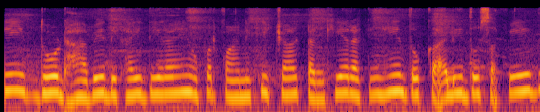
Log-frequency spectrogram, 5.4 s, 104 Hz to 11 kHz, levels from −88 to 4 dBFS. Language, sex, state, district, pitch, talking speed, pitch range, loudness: Hindi, female, Himachal Pradesh, Shimla, 220 Hz, 200 wpm, 205-230 Hz, -16 LUFS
